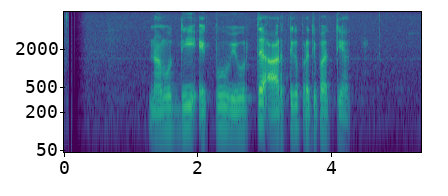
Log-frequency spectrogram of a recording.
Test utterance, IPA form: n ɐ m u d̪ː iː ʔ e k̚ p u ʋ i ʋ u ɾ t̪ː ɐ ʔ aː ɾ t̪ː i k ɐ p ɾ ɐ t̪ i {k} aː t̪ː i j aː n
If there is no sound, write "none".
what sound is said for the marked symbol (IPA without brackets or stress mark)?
p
